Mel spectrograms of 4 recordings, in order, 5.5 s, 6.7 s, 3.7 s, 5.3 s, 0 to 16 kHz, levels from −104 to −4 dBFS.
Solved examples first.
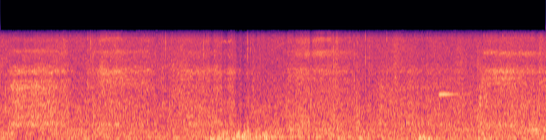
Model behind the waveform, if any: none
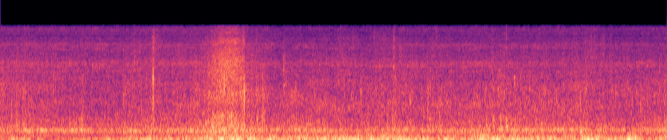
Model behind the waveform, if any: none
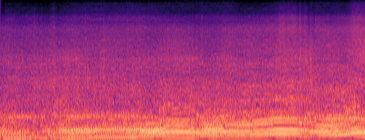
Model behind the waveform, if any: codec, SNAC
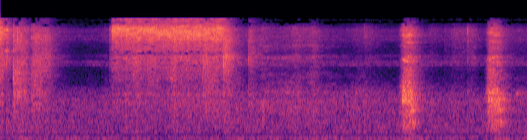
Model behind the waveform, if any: none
